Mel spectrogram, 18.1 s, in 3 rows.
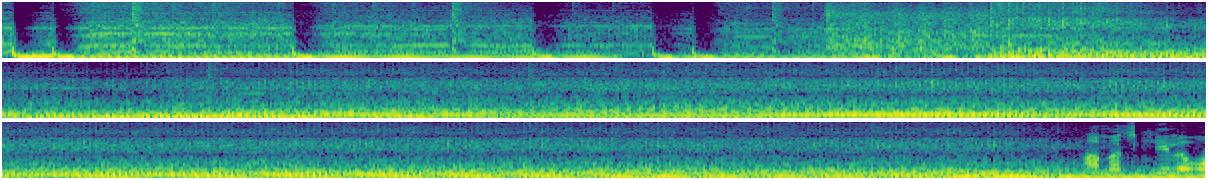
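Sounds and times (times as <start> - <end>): car engine running steadily: 3.9 - 18.0.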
